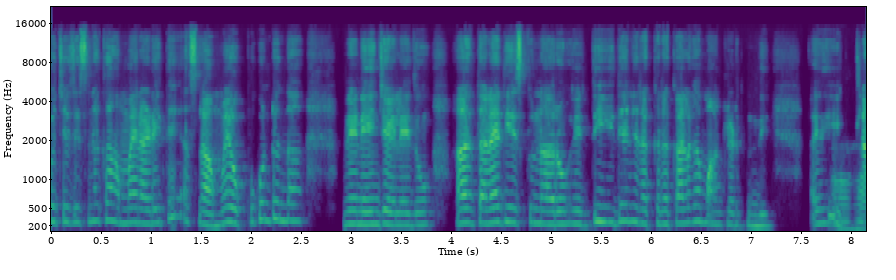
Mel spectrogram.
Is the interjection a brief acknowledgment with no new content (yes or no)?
yes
